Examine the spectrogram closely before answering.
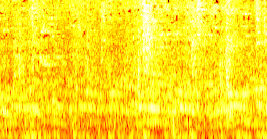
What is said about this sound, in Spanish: Todo esto que escuchas corresponde a unas imágenes donde vuelan sillas, donde vuelan mesas, donde vuela vidrio, donde la gente se pelea, en fin. La previa al derbi andaluz dejó esta reyerta multitudinaria en la plaza del Moreal de la capital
